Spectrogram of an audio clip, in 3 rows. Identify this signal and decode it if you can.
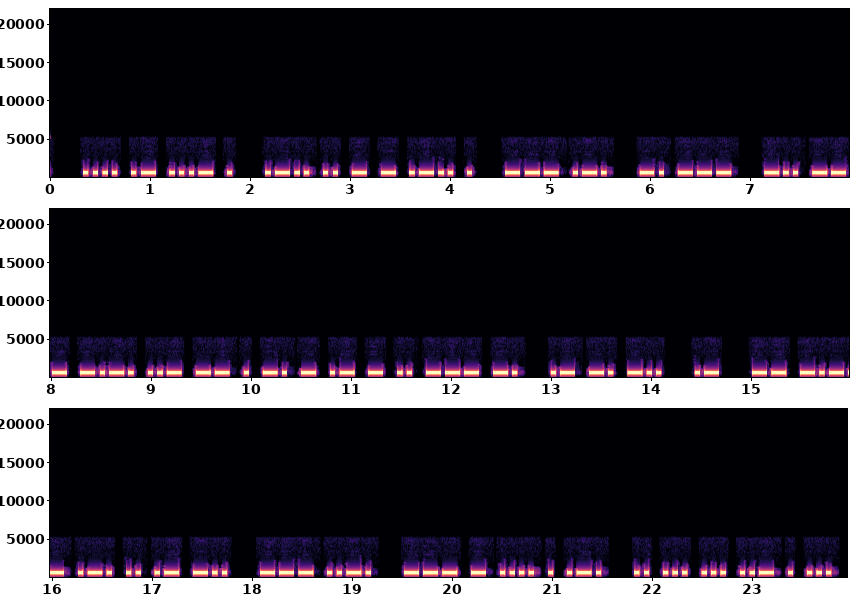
Morse code, heard as a keyed tone, about 25 wpm, 600 Hz. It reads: HAVE LITTLE OR NO DOCUMENTATION AND A MYRIAD OF OTHER ISSUES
